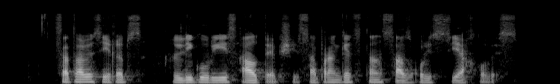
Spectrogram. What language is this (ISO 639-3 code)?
kat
